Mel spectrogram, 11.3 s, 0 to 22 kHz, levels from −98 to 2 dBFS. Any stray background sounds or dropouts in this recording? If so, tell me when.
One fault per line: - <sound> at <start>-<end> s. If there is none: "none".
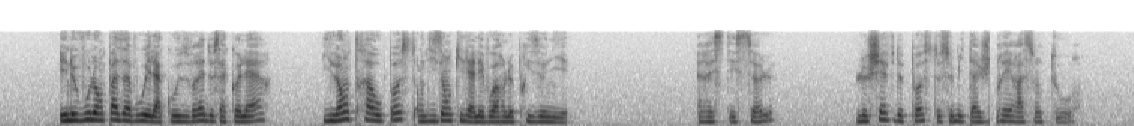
- dropout at 9.9-10.0 s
